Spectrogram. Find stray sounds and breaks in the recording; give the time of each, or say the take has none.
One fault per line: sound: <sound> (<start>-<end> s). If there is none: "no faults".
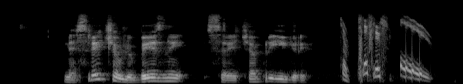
sound: chirp (3.4-4.3 s)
